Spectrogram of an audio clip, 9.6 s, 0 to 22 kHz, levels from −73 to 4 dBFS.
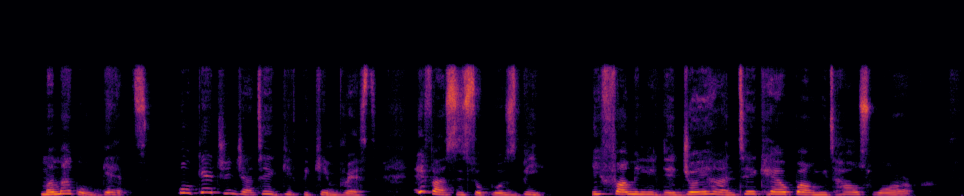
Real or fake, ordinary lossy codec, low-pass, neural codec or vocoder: fake; none; 14.4 kHz; vocoder, 44.1 kHz, 128 mel bands, Pupu-Vocoder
